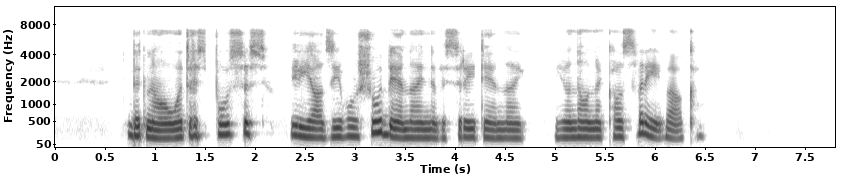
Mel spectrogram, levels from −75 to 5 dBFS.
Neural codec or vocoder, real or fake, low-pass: codec, 16 kHz, 2 kbps, FunCodec, trained on LibriTTS, 25 frames a second; fake; 7.2 kHz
